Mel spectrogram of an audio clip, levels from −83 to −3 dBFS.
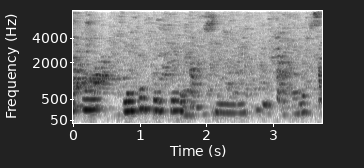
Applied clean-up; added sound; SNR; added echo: classical method WPE with log-MMSE.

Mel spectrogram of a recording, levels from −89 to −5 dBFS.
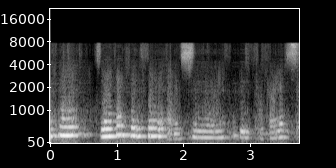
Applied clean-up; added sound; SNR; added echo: neural separator model SepFormer DNS4.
